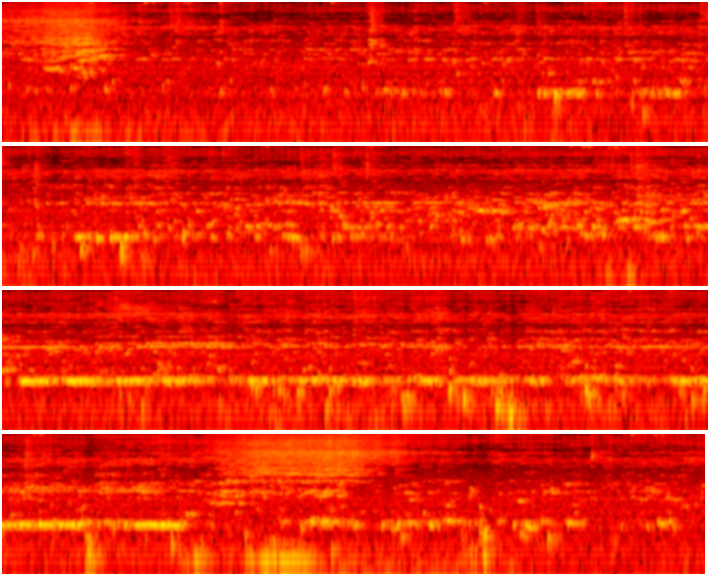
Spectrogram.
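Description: Wind and road noise rush past an open window.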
